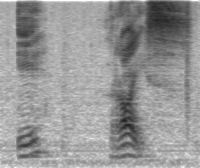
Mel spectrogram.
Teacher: Nós percebemos que a sílaba mais forte é a última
